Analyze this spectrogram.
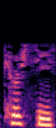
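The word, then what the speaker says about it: Keirsey: de manière très proche du MBTI qui s'appelle Cury ça s'écrit k e i r s y il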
